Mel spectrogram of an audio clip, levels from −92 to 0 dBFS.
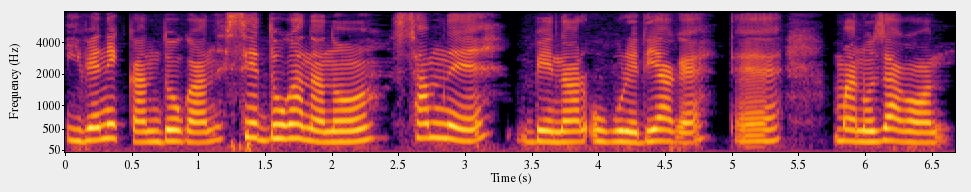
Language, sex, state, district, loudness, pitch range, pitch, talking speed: Chakma, female, Tripura, West Tripura, -14 LUFS, 225-290 Hz, 245 Hz, 110 wpm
